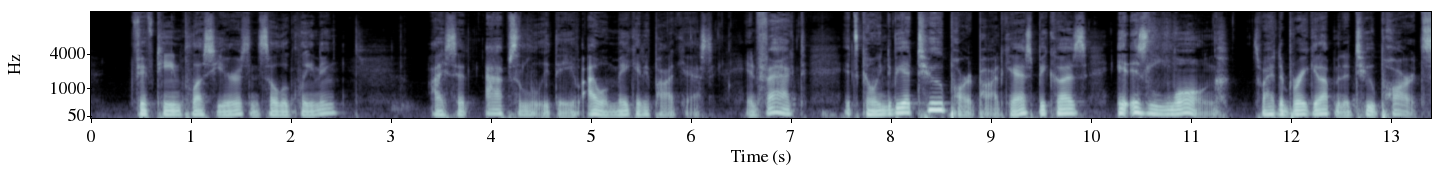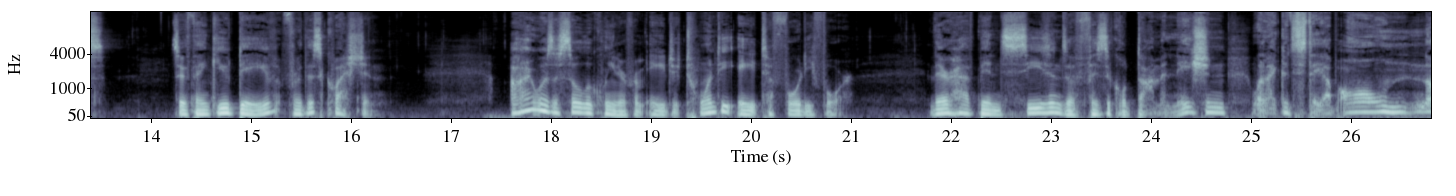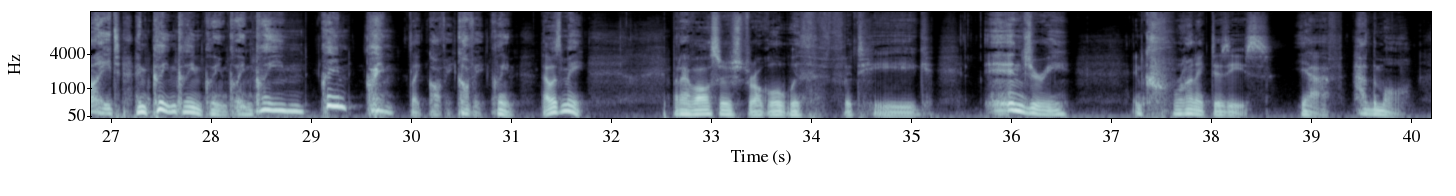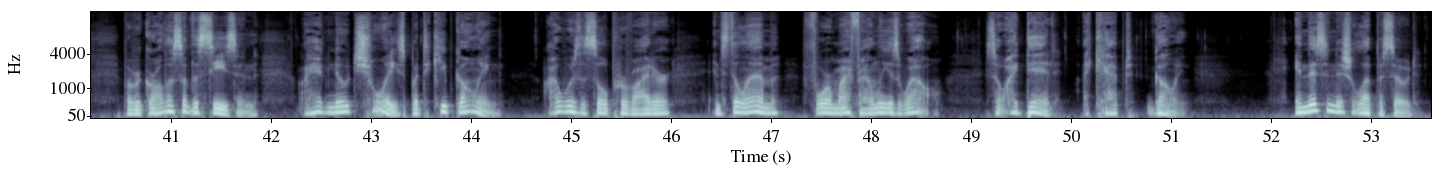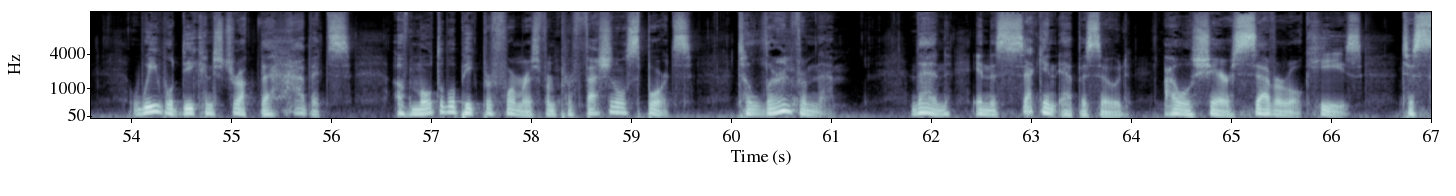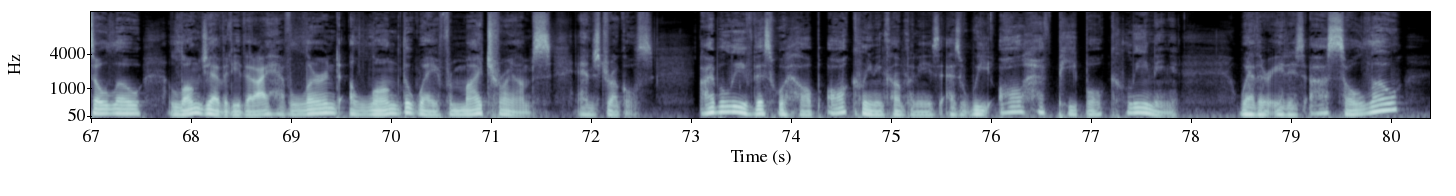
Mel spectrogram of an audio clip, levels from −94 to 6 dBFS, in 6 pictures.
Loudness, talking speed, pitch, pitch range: -18 LUFS, 150 wpm, 105 Hz, 90-125 Hz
